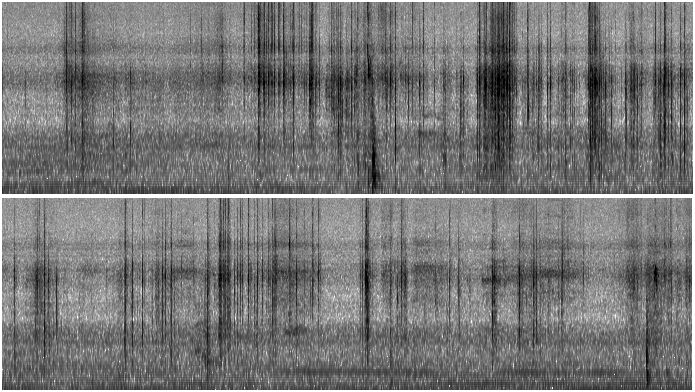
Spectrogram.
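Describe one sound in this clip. A paper towel rubs and squeaks against a smooth panel in short bursts.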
